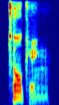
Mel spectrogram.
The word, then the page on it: talking: British English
